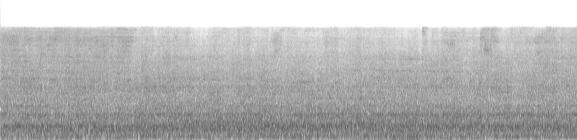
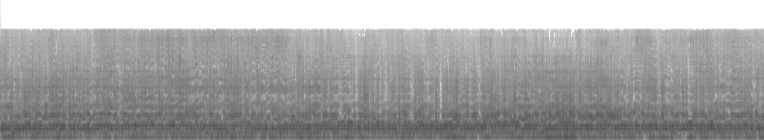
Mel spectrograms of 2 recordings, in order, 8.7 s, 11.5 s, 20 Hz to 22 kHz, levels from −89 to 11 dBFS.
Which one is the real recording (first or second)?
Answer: first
